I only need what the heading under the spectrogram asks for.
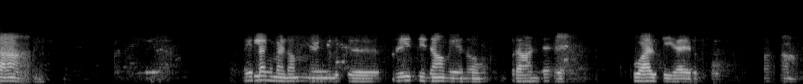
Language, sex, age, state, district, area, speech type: Tamil, female, 60+, Tamil Nadu, Tenkasi, urban, conversation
